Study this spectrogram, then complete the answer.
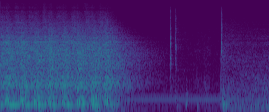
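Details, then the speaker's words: Honda Type R with a Haltech ECU: the starter churns at a quick, even beat, then stops on its own, with fewer cranks each try and no firing at all. Cranks but won't start; the cause is unknown. "It's cranking. Why won't it start though? That was the problem."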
